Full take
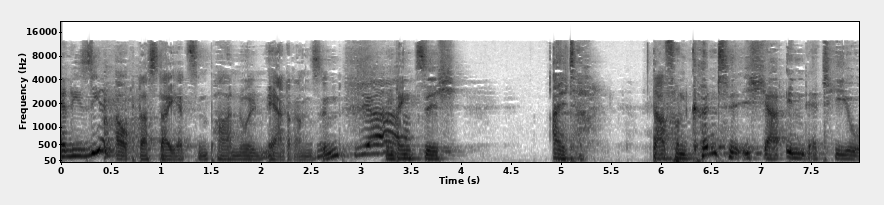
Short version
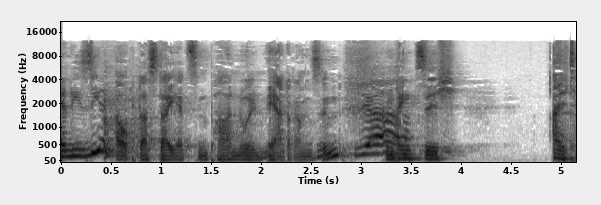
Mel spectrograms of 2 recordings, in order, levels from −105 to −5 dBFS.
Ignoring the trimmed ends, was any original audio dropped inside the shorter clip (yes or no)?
no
